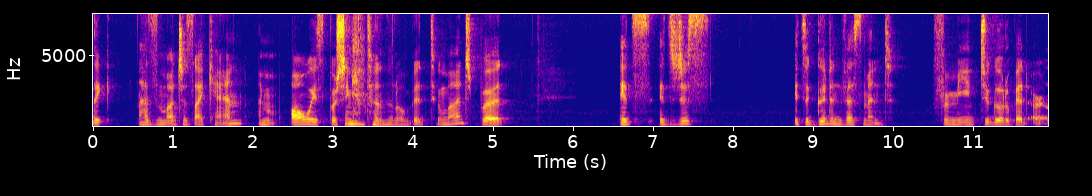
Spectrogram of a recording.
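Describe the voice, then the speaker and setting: A woman with a Quebec accent talks at a very deep, low pitch with ordinary pitch variation. Her speech has long, frequent pauses. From Quebec, rural. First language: French. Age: 30s. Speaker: artist. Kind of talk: casual chat.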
